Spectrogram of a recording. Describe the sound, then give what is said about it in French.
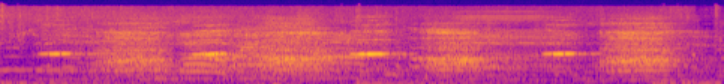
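A donkey brays loudly, its rasping hee-haw rising and falling in several rhythmic cycles that continue without pause across the whole stretch. “Et l'âne se mettait à brère de plus belle.”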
